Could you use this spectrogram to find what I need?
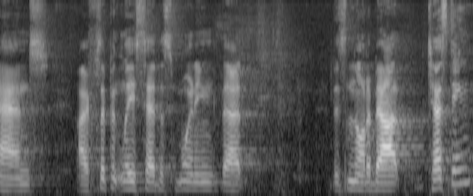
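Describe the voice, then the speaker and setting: A man speaks with an Australian accent. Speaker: product manager giving conference talk. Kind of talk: conference talk.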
